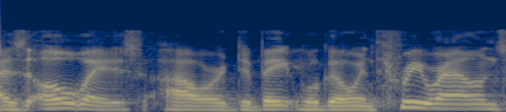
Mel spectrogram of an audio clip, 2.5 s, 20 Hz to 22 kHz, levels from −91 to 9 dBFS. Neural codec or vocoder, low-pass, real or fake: codec, 16 kHz, 8 kbps, FunCodec, trained on LibriTTS, 25 frames a second; 7.2 kHz; fake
